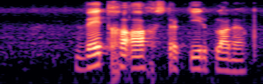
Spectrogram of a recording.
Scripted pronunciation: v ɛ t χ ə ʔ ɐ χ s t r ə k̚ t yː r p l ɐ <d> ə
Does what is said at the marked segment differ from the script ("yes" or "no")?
yes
